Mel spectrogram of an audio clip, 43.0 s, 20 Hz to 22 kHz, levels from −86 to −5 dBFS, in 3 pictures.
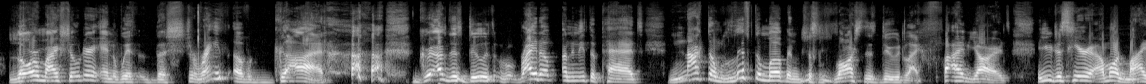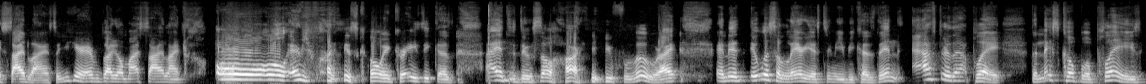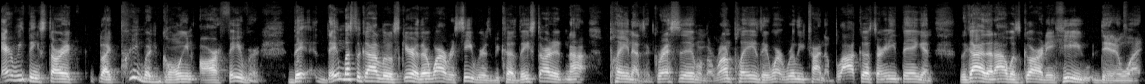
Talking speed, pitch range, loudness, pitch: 175 wpm, 130-195 Hz, -17 LUFS, 150 Hz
